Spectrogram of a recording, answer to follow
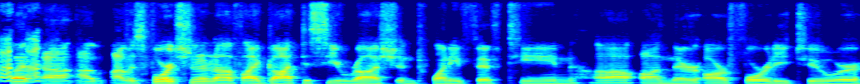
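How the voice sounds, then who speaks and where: A man's normal speaking voice in a Canadian accent at medium pitch and a moderate pace, with fairly even intonation, hardly any pauses and a quiet background. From Canada, Sudbury, Ontario. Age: 20s. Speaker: digital creator and interview host. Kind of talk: casual chat.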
